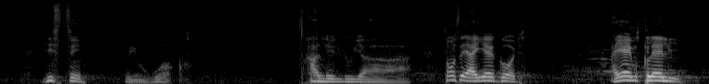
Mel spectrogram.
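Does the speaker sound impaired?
No.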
